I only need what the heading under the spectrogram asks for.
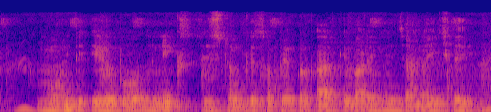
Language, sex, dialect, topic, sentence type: Magahi, male, Western, agriculture, statement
